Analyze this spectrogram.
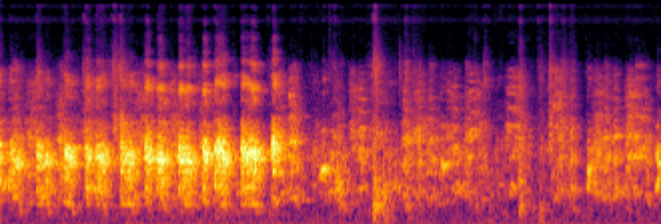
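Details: Chukar partridge from Shahritus kept for hunting: fast rhythmic chuk notes in a loud opening run, then a quieter, more broken series of clucks with a few clicks.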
